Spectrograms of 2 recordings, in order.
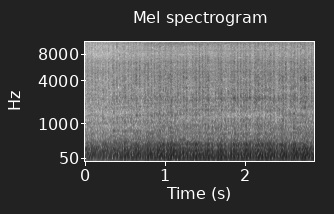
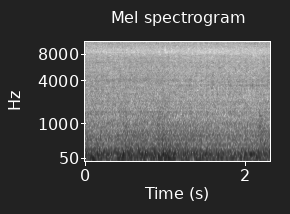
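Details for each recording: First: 1974 Ford Bumpside 1-ton, FE 360 with rebuilt Motorcraft 2-barrel: low V8 idle swelling and sagging (hunting); suspected vacuum leak or fuel pump not keeping up; timing later found wrong; slight exhaust leak too. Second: 1974 Ford bumpside 1-ton dump truck, FE 360 with a rebuilt Motorcraft 2-barrel and idle and timing reset, climbing a big hill in third at about 2000 rpm and 3/4 throttle: deep, even V8 rumble, no misses, all eight firing.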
